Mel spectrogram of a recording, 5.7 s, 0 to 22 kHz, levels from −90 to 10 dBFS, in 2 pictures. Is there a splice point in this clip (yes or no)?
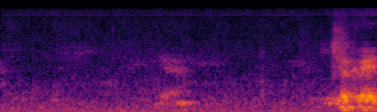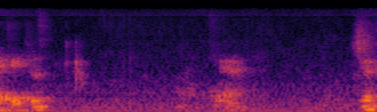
no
